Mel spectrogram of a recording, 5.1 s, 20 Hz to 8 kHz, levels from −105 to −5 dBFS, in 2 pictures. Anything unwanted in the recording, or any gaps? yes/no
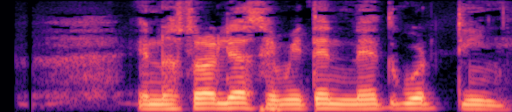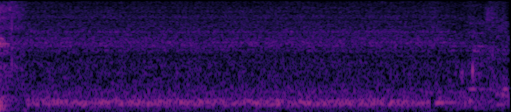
no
